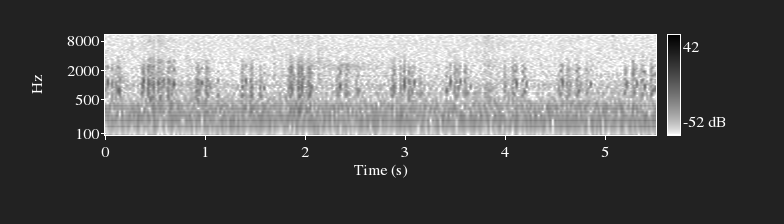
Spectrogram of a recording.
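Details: Hay, a pet guinea pig, grooming and licking its owner out of affection: rapid moist clicky licks grouped in bursts roughly every half second, fairly regular throughout, with a constant low background hum.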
